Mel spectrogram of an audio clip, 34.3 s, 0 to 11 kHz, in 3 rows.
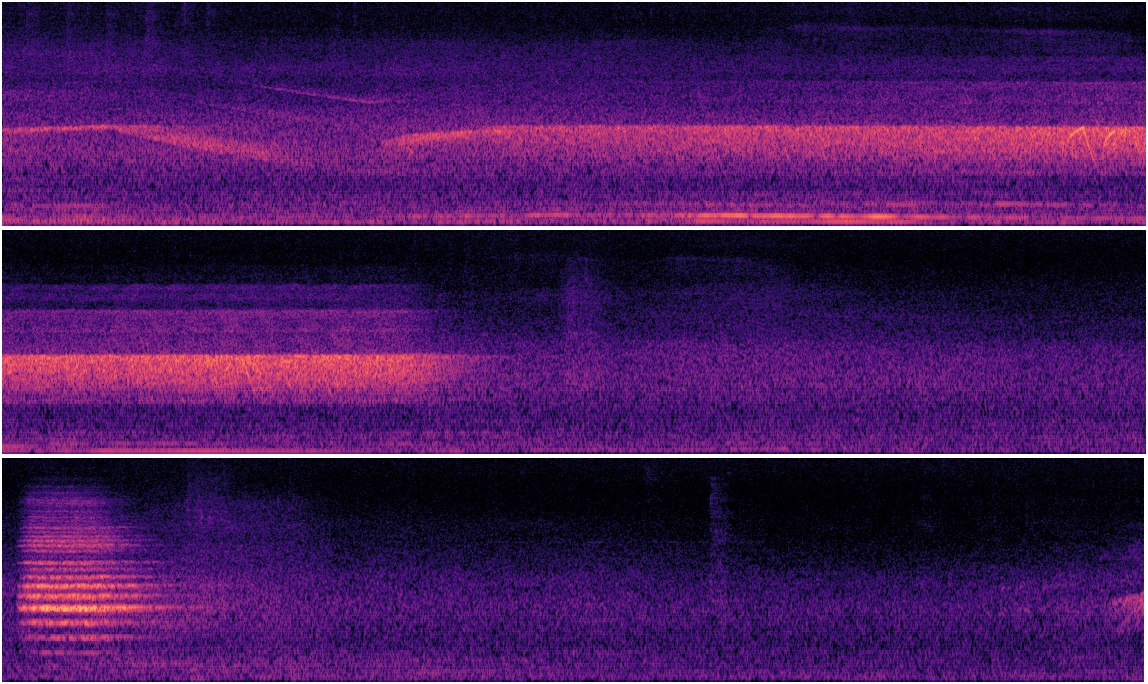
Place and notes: Contención Island Day 14 inner north - Walking to the sounds of Contención Island Day 14 Monday January 18th
High Street St Nicholas Avenue
People come to the machine
to pay for parking
Roofers unload ladders
and climb onto the roof
one appears above the roofline
standing on the flat roof of a loft extension
Two runners go/come
from the terraced houses behind me
A flock of racing pigeons flies overhead
England, United Kingdom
